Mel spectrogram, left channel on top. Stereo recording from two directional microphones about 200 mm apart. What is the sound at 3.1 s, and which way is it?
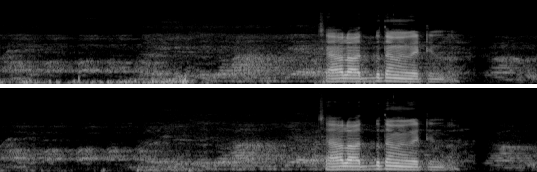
A man's voice, 15° right (ahead or behind).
